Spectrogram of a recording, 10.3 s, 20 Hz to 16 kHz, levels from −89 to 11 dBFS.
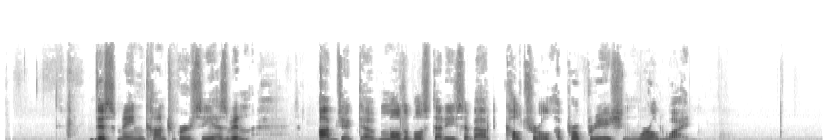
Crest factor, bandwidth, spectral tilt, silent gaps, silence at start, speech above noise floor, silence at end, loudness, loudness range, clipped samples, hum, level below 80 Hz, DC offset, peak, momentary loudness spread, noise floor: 26 dB; 11.5 kHz; -4.5 dB/octave; none; 0.85 s; 45 dB; 1.7 s; -24 LUFS; 4 LU; under 0.1%; none; -60 dBFS; under 0.1%; 0 dBFS; 11 LU; -69 dBFS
